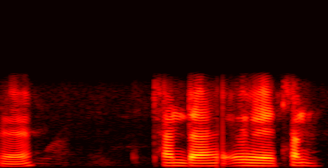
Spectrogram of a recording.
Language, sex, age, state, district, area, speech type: Bodo, male, 45-60, Assam, Kokrajhar, urban, conversation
